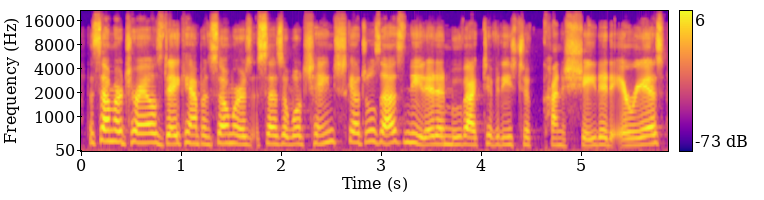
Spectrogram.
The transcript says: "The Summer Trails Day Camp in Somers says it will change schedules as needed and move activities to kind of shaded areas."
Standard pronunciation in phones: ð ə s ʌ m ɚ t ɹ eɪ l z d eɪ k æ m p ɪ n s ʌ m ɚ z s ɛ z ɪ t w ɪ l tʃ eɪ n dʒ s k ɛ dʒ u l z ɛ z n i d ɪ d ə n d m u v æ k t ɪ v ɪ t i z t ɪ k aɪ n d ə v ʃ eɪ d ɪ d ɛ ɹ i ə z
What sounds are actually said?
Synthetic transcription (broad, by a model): ð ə s ʌ m ɚ t ɹ eɪ l z d eɪ k æ m p ɪ n s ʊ m ɚ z s ɛ z ɪ t w ɪ l tʃ eɪ n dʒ s k ɛ dʒ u l z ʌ z n i d ɪ d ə n m u v æ k t ɪ v ɪ t i z t ɪ k aɪ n d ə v ʃ eɪ d ɪ d ɛ ɹ i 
